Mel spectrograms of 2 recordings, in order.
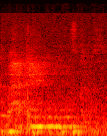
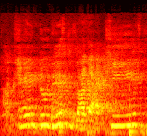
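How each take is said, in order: First: Quiet excuse. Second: Louder excuse. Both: Retold or imitated. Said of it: "I'm giving all these excuses".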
